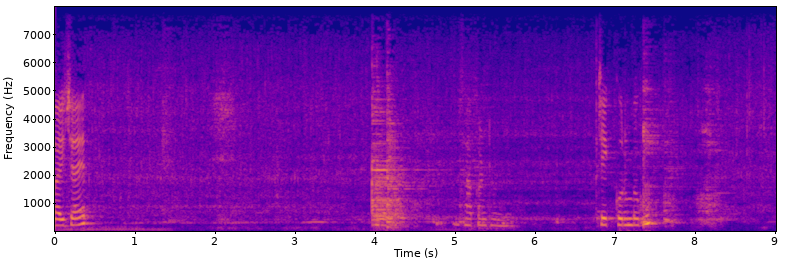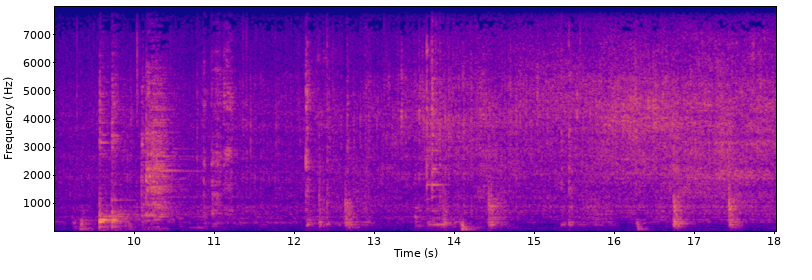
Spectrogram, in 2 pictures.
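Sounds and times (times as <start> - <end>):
vegetables sizzling in a pan: 0.0 - 18.0
spatula scraping a pan: 10.1 - 11.5.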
